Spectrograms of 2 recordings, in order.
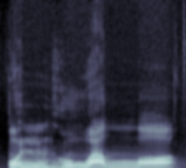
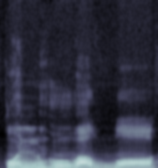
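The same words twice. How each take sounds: First: The wa sound is said light and thin. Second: The wa sound is said heavy and thick. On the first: The speaker calls it right. "Tapi qul huwallah. Wa dibaca tipis" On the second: The speaker calls it wrong. "bukan qul huwallah. Ya, ini salah"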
